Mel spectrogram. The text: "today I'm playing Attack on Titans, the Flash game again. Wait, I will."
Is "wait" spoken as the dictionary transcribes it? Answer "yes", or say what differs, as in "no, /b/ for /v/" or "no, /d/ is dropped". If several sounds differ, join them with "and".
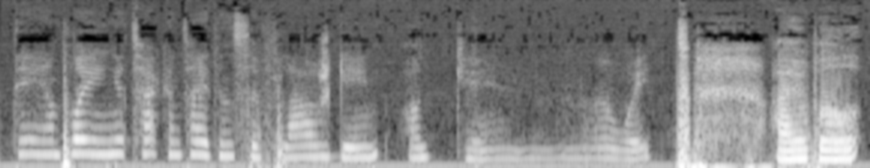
yes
